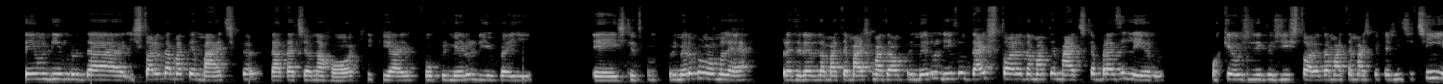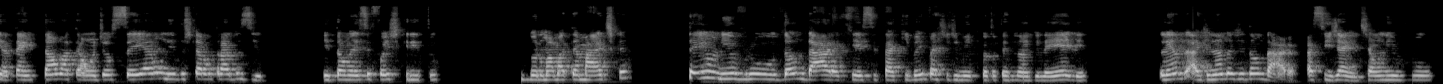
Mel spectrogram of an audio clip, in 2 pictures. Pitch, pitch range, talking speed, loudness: 220 Hz, 205-240 Hz, 200 wpm, -22 LUFS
